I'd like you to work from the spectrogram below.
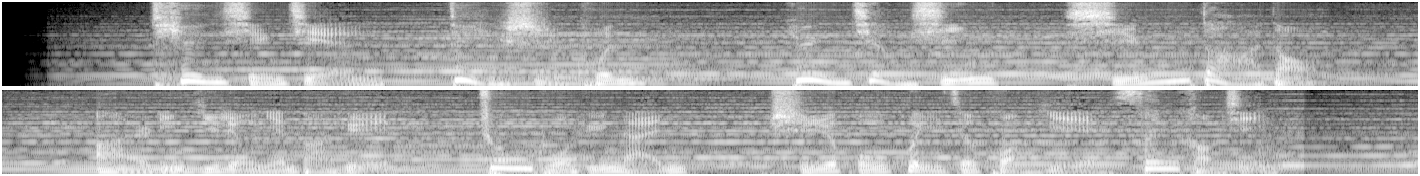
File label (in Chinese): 男 企业; 中煤第一建设有限公司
